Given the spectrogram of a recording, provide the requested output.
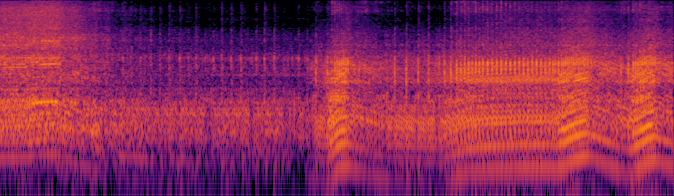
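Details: Craftsman two-stroke string trimmer after richening idle fuel (L screw a quarter turn counterclockwise); the high-speed H screw needed no adjustment: high buzzy note revving up and settling back cleanly several times. It picks up and idles fine.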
